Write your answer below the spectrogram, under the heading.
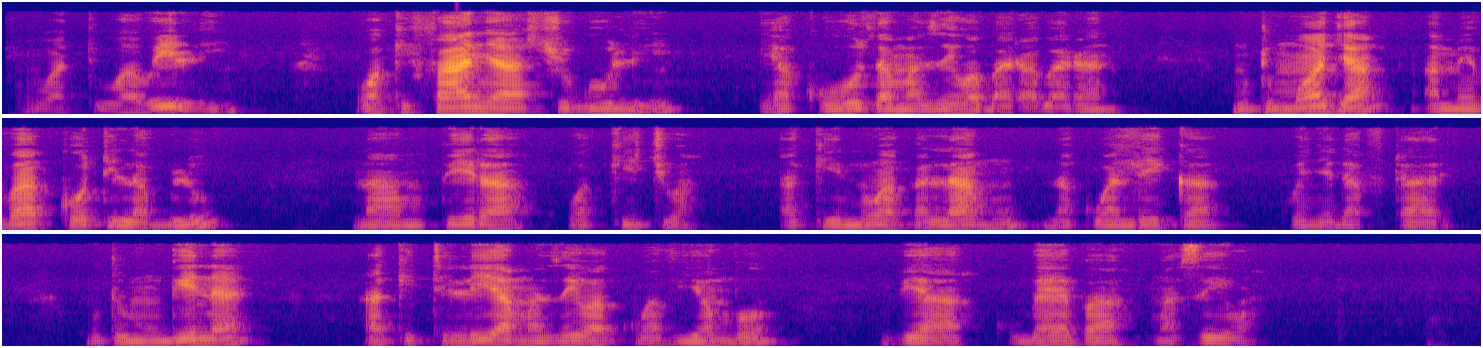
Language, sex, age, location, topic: Swahili, male, 25-35, Kisumu, agriculture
